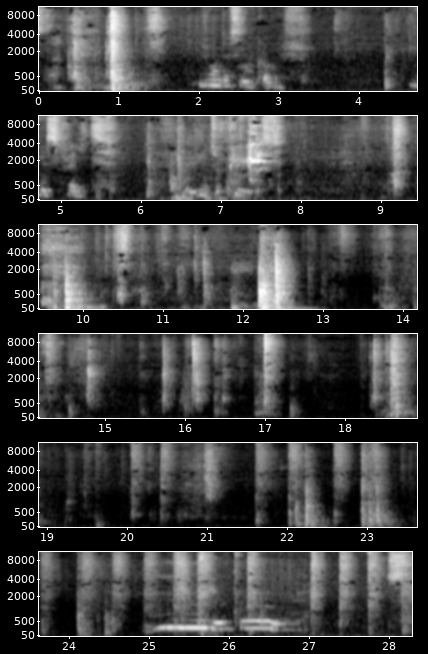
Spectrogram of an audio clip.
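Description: Items clatter and knock as they are handled.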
